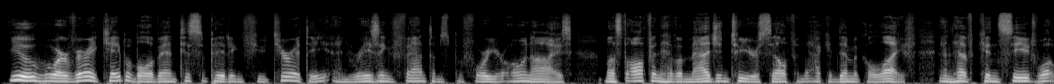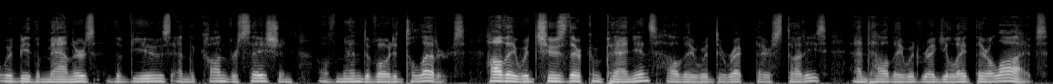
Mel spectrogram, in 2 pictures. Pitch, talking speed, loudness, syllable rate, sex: 130 Hz, 175 wpm, -22 LUFS, 5.3 syllables/s, male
